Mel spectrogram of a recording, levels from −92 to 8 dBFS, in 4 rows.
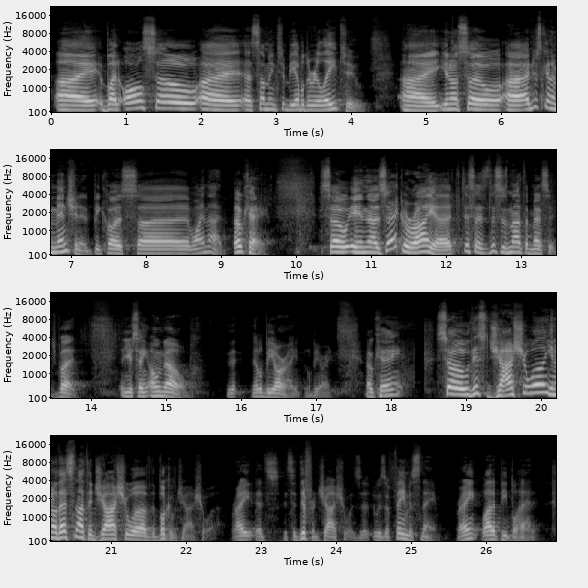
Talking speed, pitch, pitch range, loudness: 190 wpm, 175 Hz, 150-200 Hz, -23 LUFS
